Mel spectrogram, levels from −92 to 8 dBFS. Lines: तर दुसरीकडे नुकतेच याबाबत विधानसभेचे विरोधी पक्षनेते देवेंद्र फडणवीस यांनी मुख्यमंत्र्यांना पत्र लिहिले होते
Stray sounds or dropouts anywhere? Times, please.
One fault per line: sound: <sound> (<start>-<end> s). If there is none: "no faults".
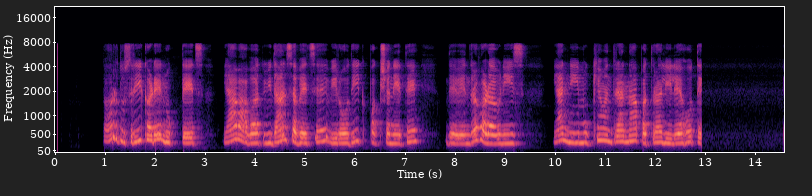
no faults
